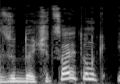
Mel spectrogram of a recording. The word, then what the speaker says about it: Süddeutsche Zeitung: Значит, читается Süddeutsche Zeitung и Die Zeit.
